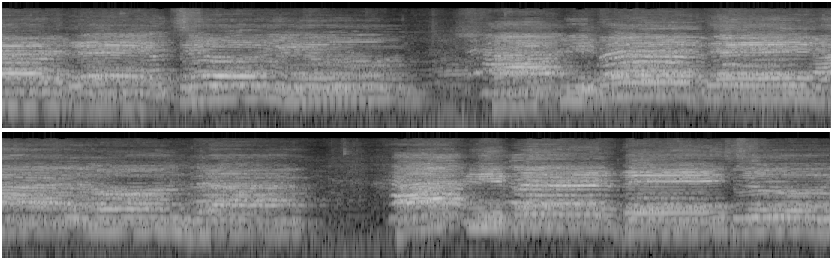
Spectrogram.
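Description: A group of people singing a birthday song together, unaccompanied, with short breaks between phrases about three and eight seconds in.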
